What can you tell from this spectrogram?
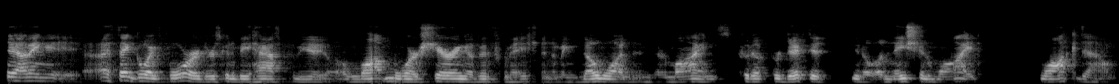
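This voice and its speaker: Gravelly man on a dull video call. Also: medium pitch, steady tone, normal speed. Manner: loose, hedging with fillers. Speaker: insurance panelist. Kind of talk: panel discussion.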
